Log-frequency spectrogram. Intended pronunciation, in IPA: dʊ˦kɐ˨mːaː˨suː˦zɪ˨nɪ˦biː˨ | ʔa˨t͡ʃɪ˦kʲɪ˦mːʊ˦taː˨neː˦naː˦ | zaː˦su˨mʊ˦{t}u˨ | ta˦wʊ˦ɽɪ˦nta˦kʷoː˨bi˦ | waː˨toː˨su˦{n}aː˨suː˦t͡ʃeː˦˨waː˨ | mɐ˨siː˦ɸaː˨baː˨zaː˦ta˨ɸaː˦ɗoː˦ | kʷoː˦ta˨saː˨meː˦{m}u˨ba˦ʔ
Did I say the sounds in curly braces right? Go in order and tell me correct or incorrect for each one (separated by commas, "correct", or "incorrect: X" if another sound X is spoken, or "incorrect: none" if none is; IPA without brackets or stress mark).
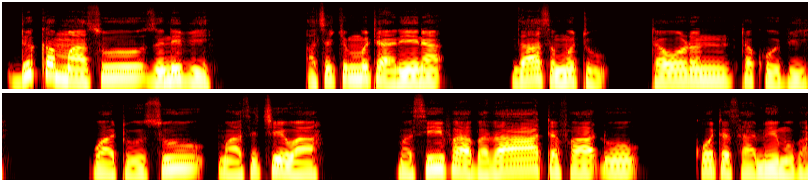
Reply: correct, incorrect: m, correct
